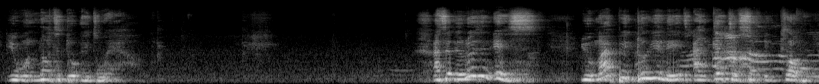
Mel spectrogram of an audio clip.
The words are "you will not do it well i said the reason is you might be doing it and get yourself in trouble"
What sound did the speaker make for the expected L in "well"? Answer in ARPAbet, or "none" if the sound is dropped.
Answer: L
